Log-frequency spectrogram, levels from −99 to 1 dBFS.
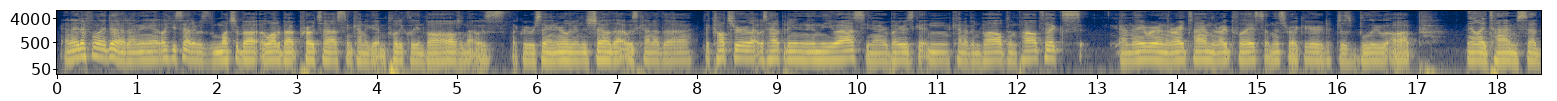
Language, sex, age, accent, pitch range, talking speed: English, male, 20-39, American, 105-115 Hz, 250 wpm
